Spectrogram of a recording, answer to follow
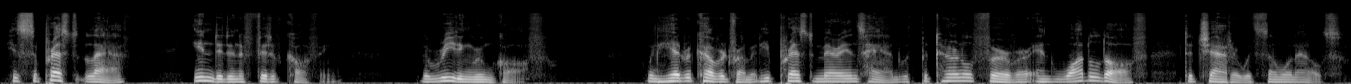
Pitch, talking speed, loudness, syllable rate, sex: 125 Hz, 145 wpm, -20 LUFS, 4.9 syllables/s, male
